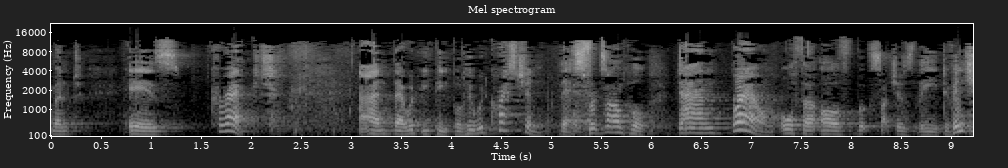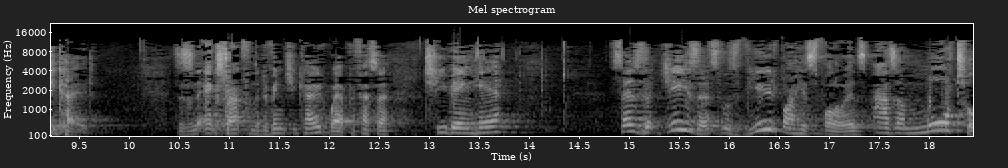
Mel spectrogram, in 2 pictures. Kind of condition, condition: setting, large echoing room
